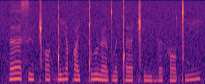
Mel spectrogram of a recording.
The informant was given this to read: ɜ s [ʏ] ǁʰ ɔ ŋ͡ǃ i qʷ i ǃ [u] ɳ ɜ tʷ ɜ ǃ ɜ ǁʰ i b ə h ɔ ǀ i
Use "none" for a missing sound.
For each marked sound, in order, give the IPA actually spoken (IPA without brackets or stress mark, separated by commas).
ɨ, u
